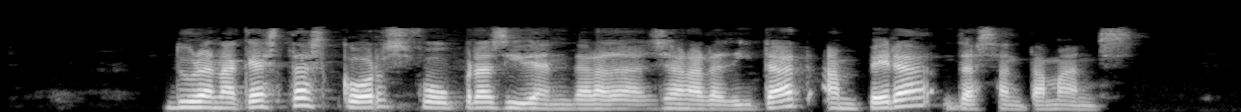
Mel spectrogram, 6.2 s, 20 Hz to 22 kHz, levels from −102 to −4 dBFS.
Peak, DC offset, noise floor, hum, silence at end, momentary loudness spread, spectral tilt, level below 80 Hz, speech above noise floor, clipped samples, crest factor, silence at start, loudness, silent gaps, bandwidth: -2 dBFS; under 0.1%; -74 dBFS; none; 0.6 s; 9 LU; -5 dB/octave; -66 dBFS; 57 dB; under 0.1%; 18 dB; 0.85 s; -18 LUFS; none; 8.2 kHz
